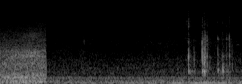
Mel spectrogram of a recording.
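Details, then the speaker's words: Small pressure washer sprays briefly, then the motor hum abruptly cuts out to near silence before restarting. The technician recognizes the symptom and removes the motor to inspect the pressure switch. "มีอาการฉีดได้นะครับหลังจากนั้นก็เครื่องตัดไปเลยครับ"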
